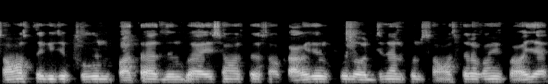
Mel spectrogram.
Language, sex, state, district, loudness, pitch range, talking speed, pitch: Bengali, male, West Bengal, Kolkata, -17 LUFS, 120-130 Hz, 175 wpm, 125 Hz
